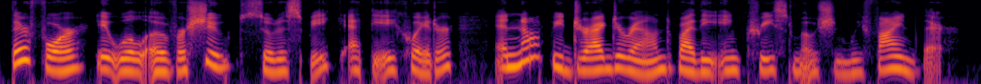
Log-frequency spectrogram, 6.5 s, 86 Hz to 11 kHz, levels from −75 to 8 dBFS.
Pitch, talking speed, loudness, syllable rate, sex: 200 Hz, 200 wpm, -20 LUFS, 6.0 syllables/s, female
